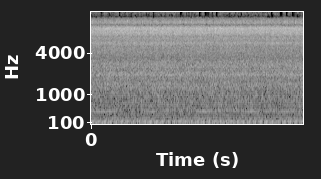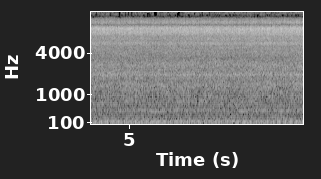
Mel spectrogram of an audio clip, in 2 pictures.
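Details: 1965 Chevy Nova wagon V8 after fitting a Holley 600 cfm four-barrel and Edelbrock aluminum intake with floats set, idled down: steady, even idle at an unchanging pulse with no misses, knocks or hunting; throttle response much improved, belt seems slightly loose.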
